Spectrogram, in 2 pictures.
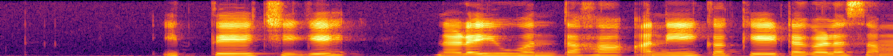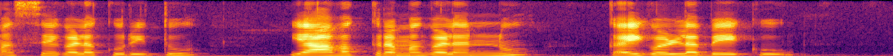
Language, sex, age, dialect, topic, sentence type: Kannada, female, 25-30, Central, agriculture, question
